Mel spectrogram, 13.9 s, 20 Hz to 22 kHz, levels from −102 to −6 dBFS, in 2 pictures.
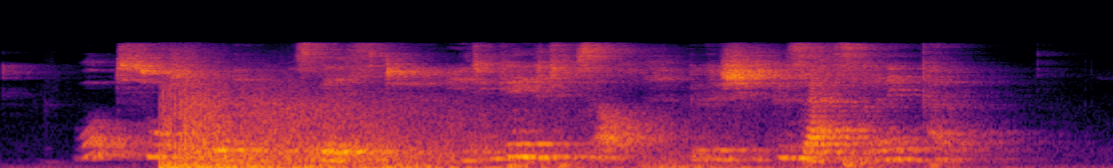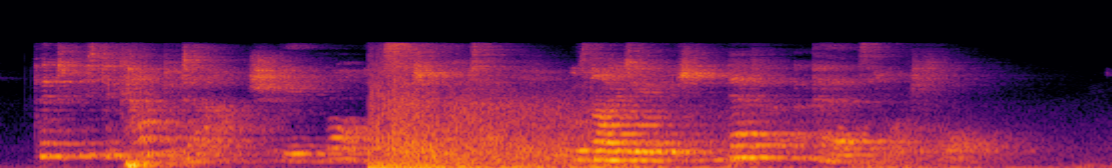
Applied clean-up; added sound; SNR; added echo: none; Explosion; 3 dB; reverberation time 1.2 s.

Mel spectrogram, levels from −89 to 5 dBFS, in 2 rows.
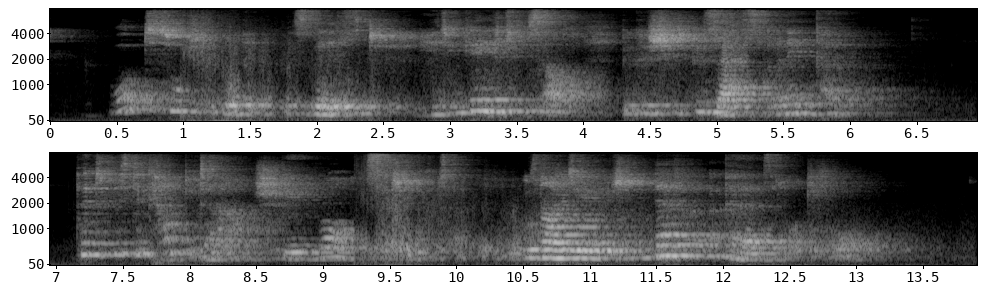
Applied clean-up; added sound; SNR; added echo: neural separator model SepFormer DNS4.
